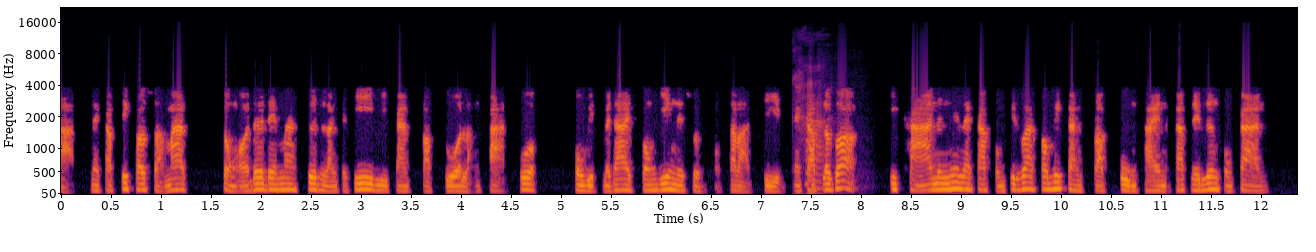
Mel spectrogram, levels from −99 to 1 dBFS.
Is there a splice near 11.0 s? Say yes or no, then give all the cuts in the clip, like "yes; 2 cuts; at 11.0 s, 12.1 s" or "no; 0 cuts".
yes; 2 cuts; at 7.2 s, 11.0 s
